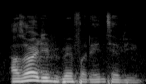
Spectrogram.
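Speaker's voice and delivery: "already" said fast and light in a brisk repeat; "already" run through fast, not stressed; quick restatement. Shown as a demonstration. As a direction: rattle it off quickly.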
